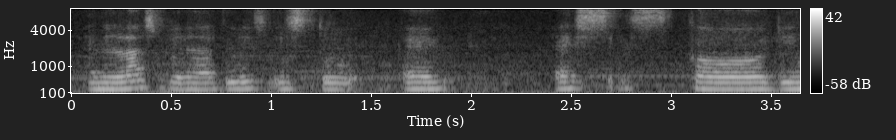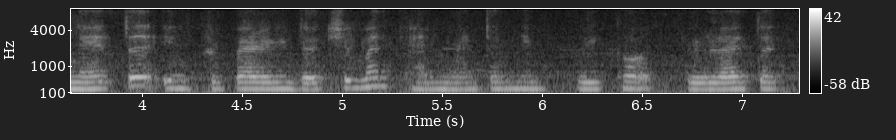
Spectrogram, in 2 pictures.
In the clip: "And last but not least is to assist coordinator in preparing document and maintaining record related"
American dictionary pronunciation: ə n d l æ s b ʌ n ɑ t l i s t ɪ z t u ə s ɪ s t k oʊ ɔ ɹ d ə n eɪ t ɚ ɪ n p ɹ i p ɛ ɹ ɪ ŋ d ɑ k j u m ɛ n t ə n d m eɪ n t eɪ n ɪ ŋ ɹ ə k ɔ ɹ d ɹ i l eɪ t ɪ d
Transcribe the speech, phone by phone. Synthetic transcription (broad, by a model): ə n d l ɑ s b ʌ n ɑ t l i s ɪ s t u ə ɛ s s k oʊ ɔ d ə n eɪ t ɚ ɪ n p ɹ i p ɛ ɹ ɪ ŋ d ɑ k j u m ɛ n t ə n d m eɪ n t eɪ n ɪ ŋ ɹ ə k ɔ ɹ ɹ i l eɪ t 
